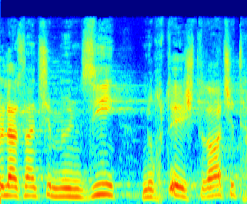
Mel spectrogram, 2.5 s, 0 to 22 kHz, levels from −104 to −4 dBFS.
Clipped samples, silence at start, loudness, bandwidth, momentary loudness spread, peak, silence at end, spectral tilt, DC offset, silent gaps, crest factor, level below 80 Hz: under 0.1%; 0 s; -26 LUFS; 15.5 kHz; 8 LU; -6 dBFS; 0 s; -4 dB/octave; under 0.1%; none; 20 dB; -66 dBFS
